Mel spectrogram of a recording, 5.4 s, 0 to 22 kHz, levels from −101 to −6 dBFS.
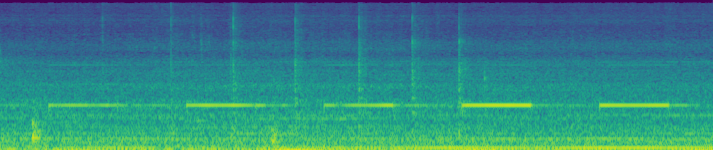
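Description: Throughout the clip the sound has a swirly, hollow quality, with smeared transients and attacks that lose their edge. This is generation loss, likely from MP3 encoding repeated about ten times at settings that point to roughly 130 kbit/s. Each pass re-quantises on a shifted frame grid, so noise and spectral gaps accumulate. A spectrogram would show flickering holes and blotchy high-frequency bands below a ceiling near 20 kHz, and the waveform would show softened onsets.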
